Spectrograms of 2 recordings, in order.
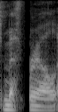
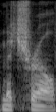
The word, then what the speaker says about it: mithril: basically going like, oh, you should absolutely be pronouncing this mithril and not mitril for half the game.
